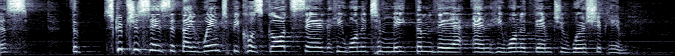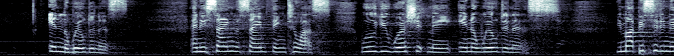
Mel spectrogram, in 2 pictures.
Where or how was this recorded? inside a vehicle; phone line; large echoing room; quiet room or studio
large echoing room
